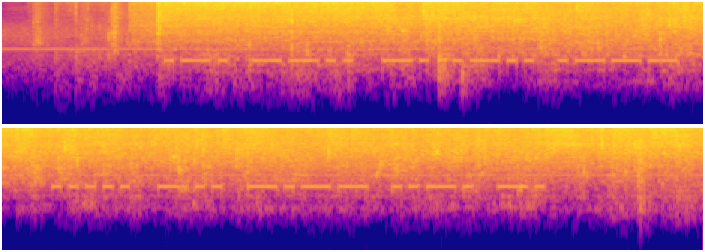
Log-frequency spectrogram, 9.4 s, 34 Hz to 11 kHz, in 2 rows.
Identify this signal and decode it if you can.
Morse code, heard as a keyed tone, hand-sent with a paddle, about 21 wpm, 690 Hz, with a steady whistle near 1170 Hz and kitchen noise. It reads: RZNLJ 5DYFN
